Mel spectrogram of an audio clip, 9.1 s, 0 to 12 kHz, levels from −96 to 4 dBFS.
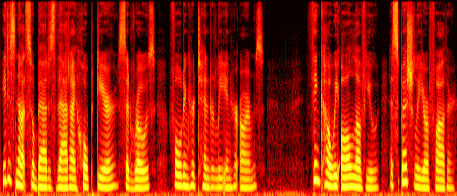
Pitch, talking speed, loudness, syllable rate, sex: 170 Hz, 175 wpm, -18 LUFS, 4.4 syllables/s, female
